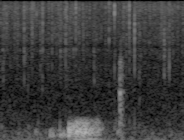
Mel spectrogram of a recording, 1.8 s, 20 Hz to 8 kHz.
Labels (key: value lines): label: biophony, growl
recorder: SoundTrap 600 or HydroMoth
